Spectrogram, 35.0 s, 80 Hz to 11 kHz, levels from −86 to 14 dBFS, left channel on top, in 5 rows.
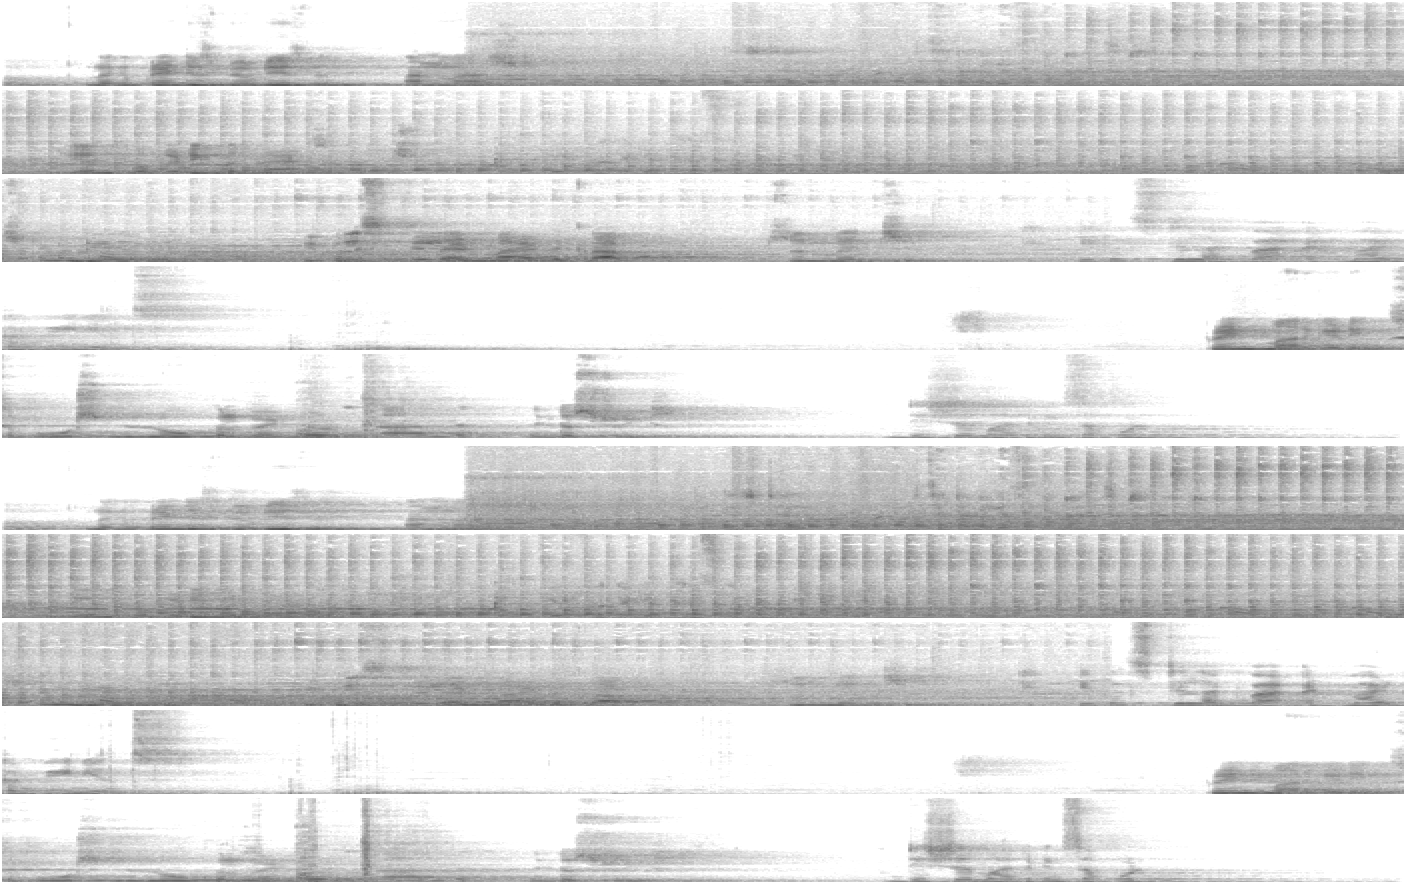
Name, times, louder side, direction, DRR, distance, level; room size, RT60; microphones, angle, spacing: voice 1, 0.4-2.7 7.2-9.1 13.9-15.0 15.5-17.3 17.8-18.7 22.9-23.2 25.8-25.9 27.1-30.4 30.7-31.4, left 1 dB, 45° left, 3 dB, 2.5 m, -32 dB
sound 1, 2.3-19.6, right 5 dB, 30° right, 0.5 m, -35 dB
voice 2, 3.5-4.1 4.4-5.8 6.7-6.8 9.4-11.5 12.6-12.9 13.2-13.4 19.1-22.0 22.4-22.9 29.2-30.3 32.4-33.7, right 3 dB, 85° right, 6 dB, 2.0 m, -41 dB
25.5 x 19.0 x 9.7 m, 2.2 s
head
